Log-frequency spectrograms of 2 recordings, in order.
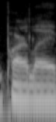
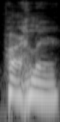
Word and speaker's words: Parler: So now they're starting their own apps, you know, Parler, or it's supposed to be Parlay, but they pronounce it Parler.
